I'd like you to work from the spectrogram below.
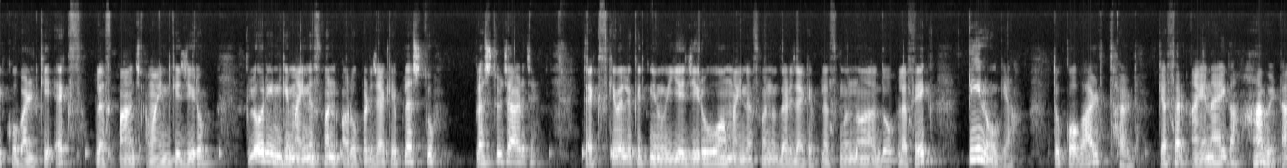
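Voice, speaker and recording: Dark-voiced Hindi chemistry teacher quizzing. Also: male voice, mid-range voice, muffled recording. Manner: quizzes students, answers his own questions; repeats key terms, playfully scolds.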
